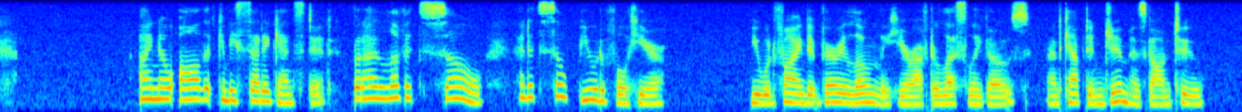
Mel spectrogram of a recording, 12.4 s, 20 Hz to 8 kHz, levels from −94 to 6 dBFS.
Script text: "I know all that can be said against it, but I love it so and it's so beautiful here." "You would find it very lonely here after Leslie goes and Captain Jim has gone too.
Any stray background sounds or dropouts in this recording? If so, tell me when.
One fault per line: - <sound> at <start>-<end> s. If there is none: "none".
none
